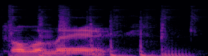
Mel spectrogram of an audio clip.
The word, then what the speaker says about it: Ptolemaic: Oh, I'm supposed to say just Ptolemaic. Don't pronounce the P.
